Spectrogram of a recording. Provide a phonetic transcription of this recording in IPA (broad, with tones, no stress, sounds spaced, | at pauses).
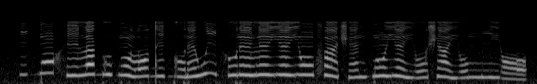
i˧ ɡ͡b ɔ̃˦ h e˧ l a˦ ɡ o˦ ɡ ɔ̃˦˨ l ɔ˧ d e˧ ɡ o˨ ɾ ɛ̃˨˦ w i˦˨ h o˧ ɾ ɛ̃˧ l ɛ̃˦ j ɛ̃˦ j ɔ̃˦ f ã˦˨ ʃ ɛ̃˨˦ ɡ͡b ɔ̃˦ j ɛ̃˦˨ j o˨˦ ʃ ã˦˨ j o˨˦ m i˧ j ɔ˨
